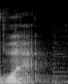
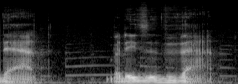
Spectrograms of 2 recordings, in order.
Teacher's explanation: Closer to a soft D than anything else, as in that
